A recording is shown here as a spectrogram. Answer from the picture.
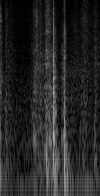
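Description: A quick run of about four sharp knocks and clicks near the middle, from handling against the kayak's plastic hull, over a faint steady low hum.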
